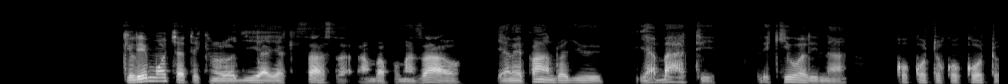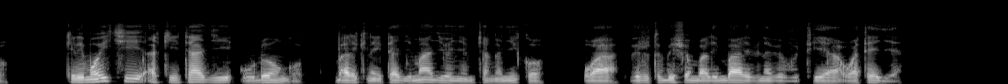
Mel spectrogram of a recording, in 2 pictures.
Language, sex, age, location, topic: Swahili, male, 25-35, Dar es Salaam, agriculture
